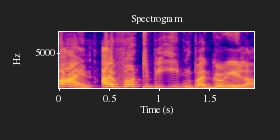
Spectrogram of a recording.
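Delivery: fake German accent. Imagining what hungry children would say: mock German accent. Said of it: "why are they German?".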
